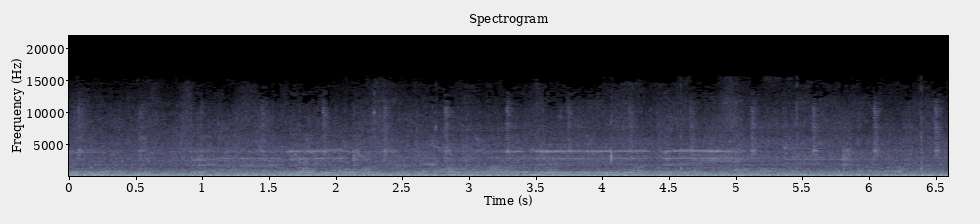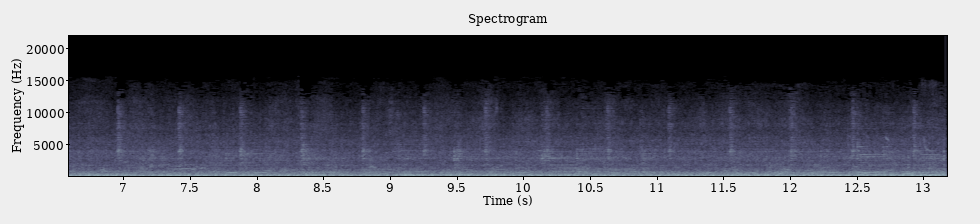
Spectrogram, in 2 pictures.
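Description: Indistinct, distant murmur of voices over a steady low hum.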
